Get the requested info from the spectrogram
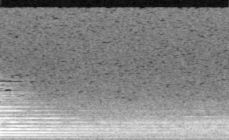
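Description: Church bell struck once, its many tones ringing on and slowly fading.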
